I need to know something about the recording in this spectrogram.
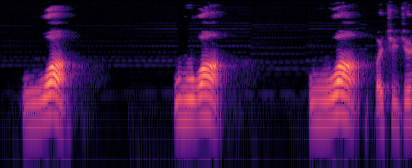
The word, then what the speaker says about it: Rouen: quickly into another sound so it's not two syllables it's one syllable but you hear a lot of the "ou" in the "wuh". So you have Rouen but you do not have ou plus en you have Rouen.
